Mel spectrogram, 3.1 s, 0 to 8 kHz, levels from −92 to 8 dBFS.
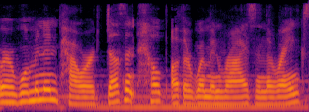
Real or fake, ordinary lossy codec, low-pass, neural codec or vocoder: real; AAC, 32 kbps; 7.2 kHz; none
